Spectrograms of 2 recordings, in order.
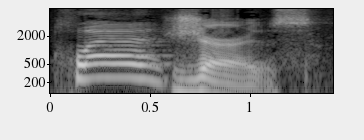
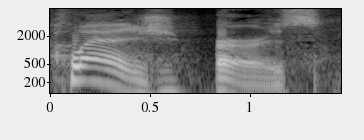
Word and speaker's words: pleasures: And this word, similarly, it's pleasures. It's not pleasures.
